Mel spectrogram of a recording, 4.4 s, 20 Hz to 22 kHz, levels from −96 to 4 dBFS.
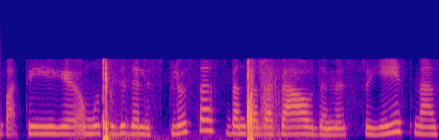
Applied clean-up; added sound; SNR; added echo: none; Fireworks; -3 dB; none.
